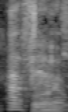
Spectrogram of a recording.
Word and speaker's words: Kavya: Kavya, is that how you say it? – Kavya Award, yeah.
